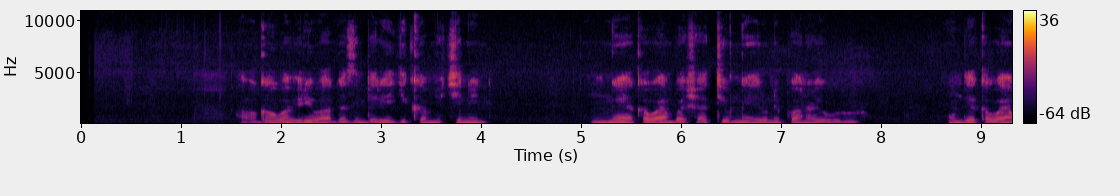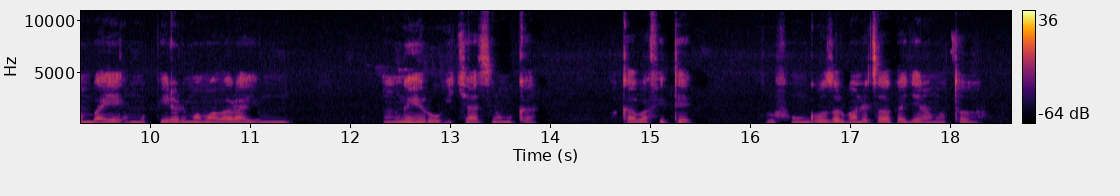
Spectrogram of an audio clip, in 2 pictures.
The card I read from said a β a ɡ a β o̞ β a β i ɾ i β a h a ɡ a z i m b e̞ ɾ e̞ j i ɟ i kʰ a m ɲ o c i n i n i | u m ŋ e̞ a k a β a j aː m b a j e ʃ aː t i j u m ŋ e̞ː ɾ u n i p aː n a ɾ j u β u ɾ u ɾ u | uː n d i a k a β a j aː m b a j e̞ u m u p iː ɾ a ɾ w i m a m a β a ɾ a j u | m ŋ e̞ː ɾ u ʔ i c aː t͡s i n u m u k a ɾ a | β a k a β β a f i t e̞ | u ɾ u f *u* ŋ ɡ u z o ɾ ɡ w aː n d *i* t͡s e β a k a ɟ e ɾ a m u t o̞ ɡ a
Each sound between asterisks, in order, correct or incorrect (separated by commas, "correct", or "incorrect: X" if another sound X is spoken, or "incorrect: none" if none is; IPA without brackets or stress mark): incorrect: uː, incorrect: e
